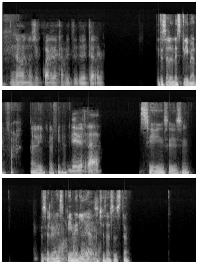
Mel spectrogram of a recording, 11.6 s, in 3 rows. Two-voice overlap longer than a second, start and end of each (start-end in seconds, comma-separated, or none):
8.5-9.8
